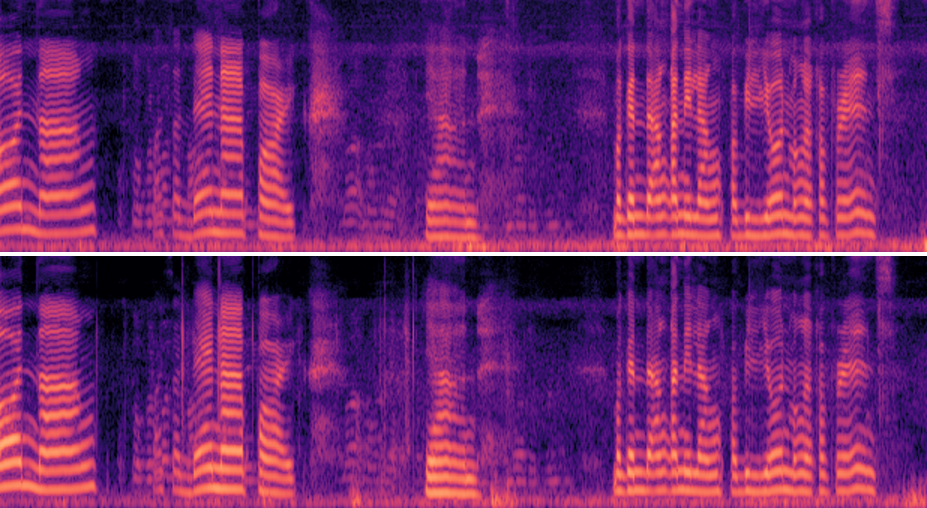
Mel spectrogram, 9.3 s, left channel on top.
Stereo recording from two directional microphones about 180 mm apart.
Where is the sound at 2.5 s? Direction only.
20° right (ahead or behind).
